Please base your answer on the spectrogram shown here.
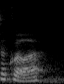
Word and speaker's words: Aquila: Plus, Chevy Rail was like, how do you say your name? Aquila? Aquila? Aquilung. Final answer. Jethro told forever. It's Aquila.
